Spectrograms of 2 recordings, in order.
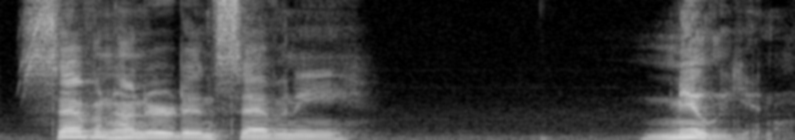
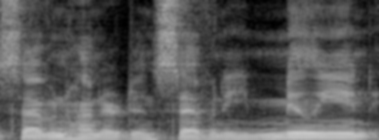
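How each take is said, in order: First: It is said slowly, piece by piece. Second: It is said really fast.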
